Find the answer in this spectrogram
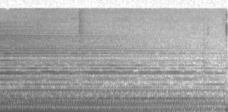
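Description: A jazz combo's final chord ringing out, held tones slowly fading away.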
